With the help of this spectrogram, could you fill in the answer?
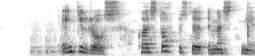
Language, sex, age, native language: Icelandic, female, 50-59, Icelandic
